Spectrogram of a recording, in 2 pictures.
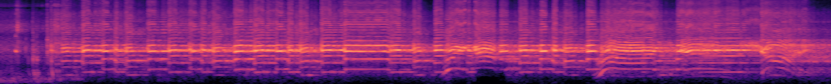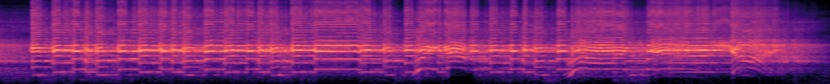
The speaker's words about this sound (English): And this is the noise you would hear from a batteryless alarm clock.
